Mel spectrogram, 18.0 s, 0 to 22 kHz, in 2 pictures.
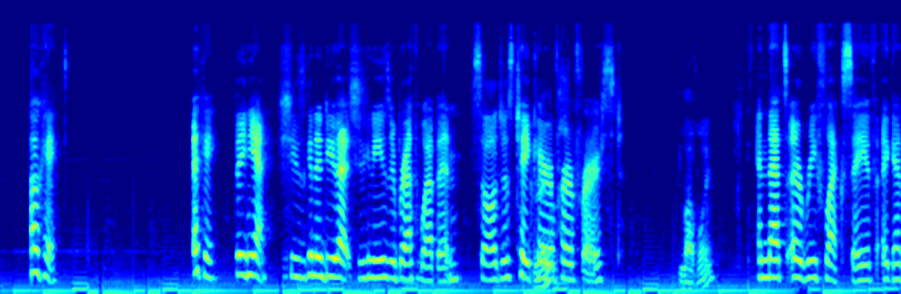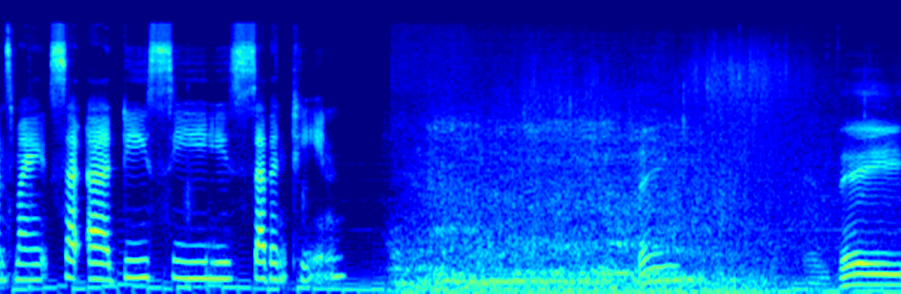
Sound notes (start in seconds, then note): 12.8 roaring sound effect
